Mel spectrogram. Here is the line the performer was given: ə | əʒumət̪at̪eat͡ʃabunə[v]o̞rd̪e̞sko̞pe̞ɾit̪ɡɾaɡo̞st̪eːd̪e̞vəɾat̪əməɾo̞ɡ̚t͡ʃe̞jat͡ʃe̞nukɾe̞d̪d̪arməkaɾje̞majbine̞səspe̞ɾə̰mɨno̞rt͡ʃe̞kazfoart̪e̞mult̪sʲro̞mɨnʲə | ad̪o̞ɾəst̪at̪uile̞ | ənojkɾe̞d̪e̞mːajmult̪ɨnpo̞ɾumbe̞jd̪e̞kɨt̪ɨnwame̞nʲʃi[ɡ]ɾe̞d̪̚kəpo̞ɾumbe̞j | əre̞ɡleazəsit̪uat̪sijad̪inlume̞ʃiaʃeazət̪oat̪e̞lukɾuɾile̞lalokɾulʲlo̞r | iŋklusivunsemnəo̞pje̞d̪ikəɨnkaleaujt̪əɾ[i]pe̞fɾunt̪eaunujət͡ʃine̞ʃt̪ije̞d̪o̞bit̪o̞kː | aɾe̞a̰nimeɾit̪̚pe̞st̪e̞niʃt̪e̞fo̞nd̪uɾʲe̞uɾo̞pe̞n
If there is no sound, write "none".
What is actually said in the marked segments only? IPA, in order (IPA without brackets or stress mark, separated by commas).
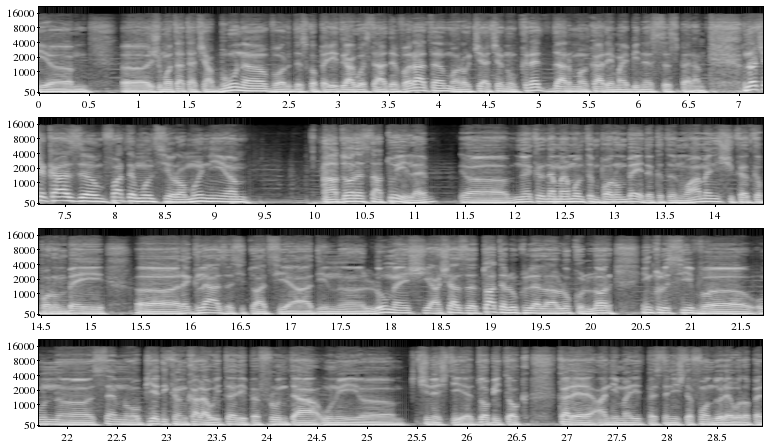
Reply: v, k, i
